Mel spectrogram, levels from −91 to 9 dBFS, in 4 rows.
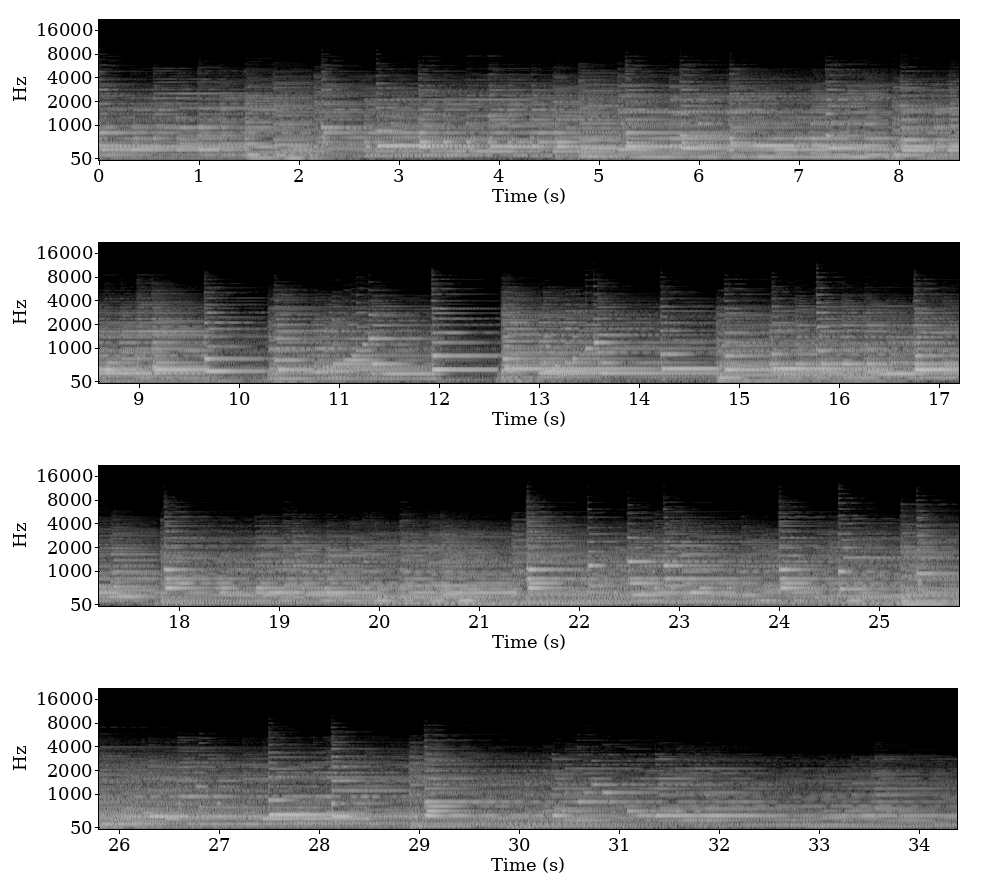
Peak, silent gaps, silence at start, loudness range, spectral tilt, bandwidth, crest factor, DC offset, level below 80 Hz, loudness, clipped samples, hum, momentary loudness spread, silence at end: -6 dBFS; none; 0 s; 4 LU; -8.5 dB/octave; 6.4 kHz; 18 dB; under 0.1%; -42 dBFS; -24 LUFS; under 0.1%; none; 8 LU; 0 s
